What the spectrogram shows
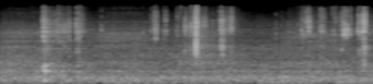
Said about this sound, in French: Ça, c'est les artichauts qu'on utilise nous en Provence. Beaucoup. Donc la technique, déjà, c'est de préparer. On va effeuiller l'artichaut, tout en cassant les feuilles droites.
